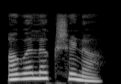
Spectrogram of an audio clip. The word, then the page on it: ಅವಲಕ್ಷಣ: avalakṣaṇa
